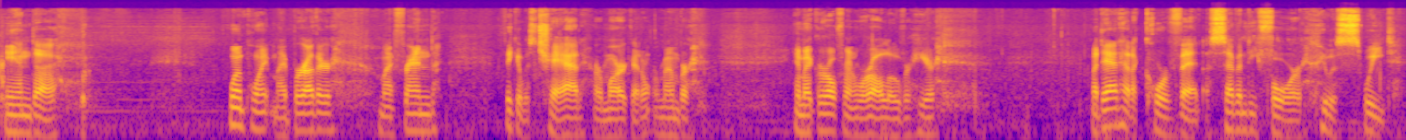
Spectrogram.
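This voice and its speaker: A man in his forties rambles through candid stories as he walks outside, filling pauses with "uh" and "like." He is recorded on a handheld camera in the open air, with faint traffic and outdoor sounds behind him. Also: fairly low pitch. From Ohio, USA. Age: 40s. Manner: candid, rambling, with many fillers. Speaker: vlogger. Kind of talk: casual storytelling vlog. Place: outdoors, walking through a neighborhood near a park.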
